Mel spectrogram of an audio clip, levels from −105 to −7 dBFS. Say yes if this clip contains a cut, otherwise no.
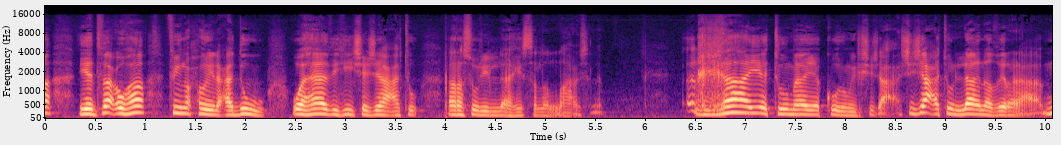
no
